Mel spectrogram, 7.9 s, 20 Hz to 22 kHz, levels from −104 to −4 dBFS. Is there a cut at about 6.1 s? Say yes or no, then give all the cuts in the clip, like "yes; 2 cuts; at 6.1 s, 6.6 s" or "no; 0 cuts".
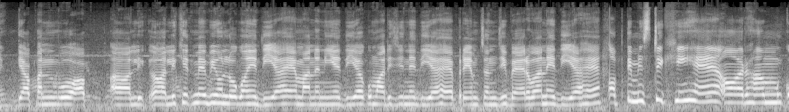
yes; 1 cut; at 6.1 s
